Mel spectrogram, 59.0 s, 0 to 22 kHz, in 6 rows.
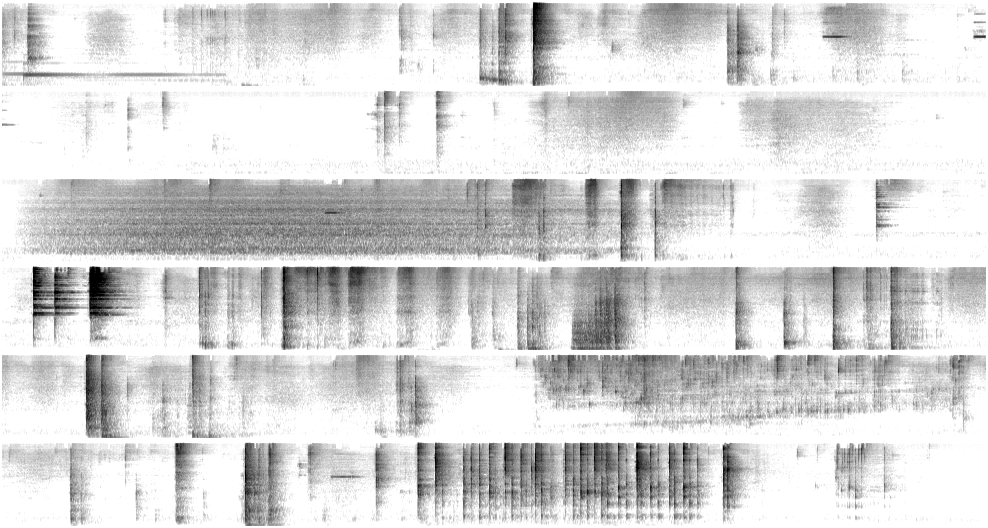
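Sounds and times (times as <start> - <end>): tap water running: 19.9 - 26.4, 44.8 - 49.0
dishes and utensils clinking: 29.8 - 30.9.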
